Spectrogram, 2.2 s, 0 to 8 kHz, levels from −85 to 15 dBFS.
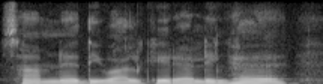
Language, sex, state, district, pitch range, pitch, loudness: Hindi, male, Jharkhand, Garhwa, 95-120 Hz, 100 Hz, -14 LUFS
